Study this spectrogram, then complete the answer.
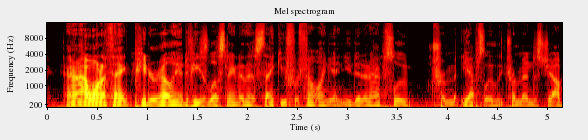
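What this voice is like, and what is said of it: Voice sounds sick. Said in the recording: “I was sick, as you might can tell by my voice.”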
